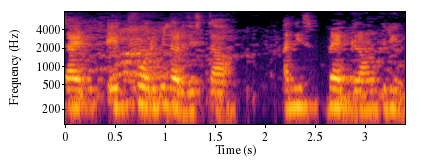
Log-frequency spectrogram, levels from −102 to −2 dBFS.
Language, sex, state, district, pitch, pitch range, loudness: Konkani, female, Goa, North and South Goa, 210 Hz, 200-220 Hz, -21 LUFS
